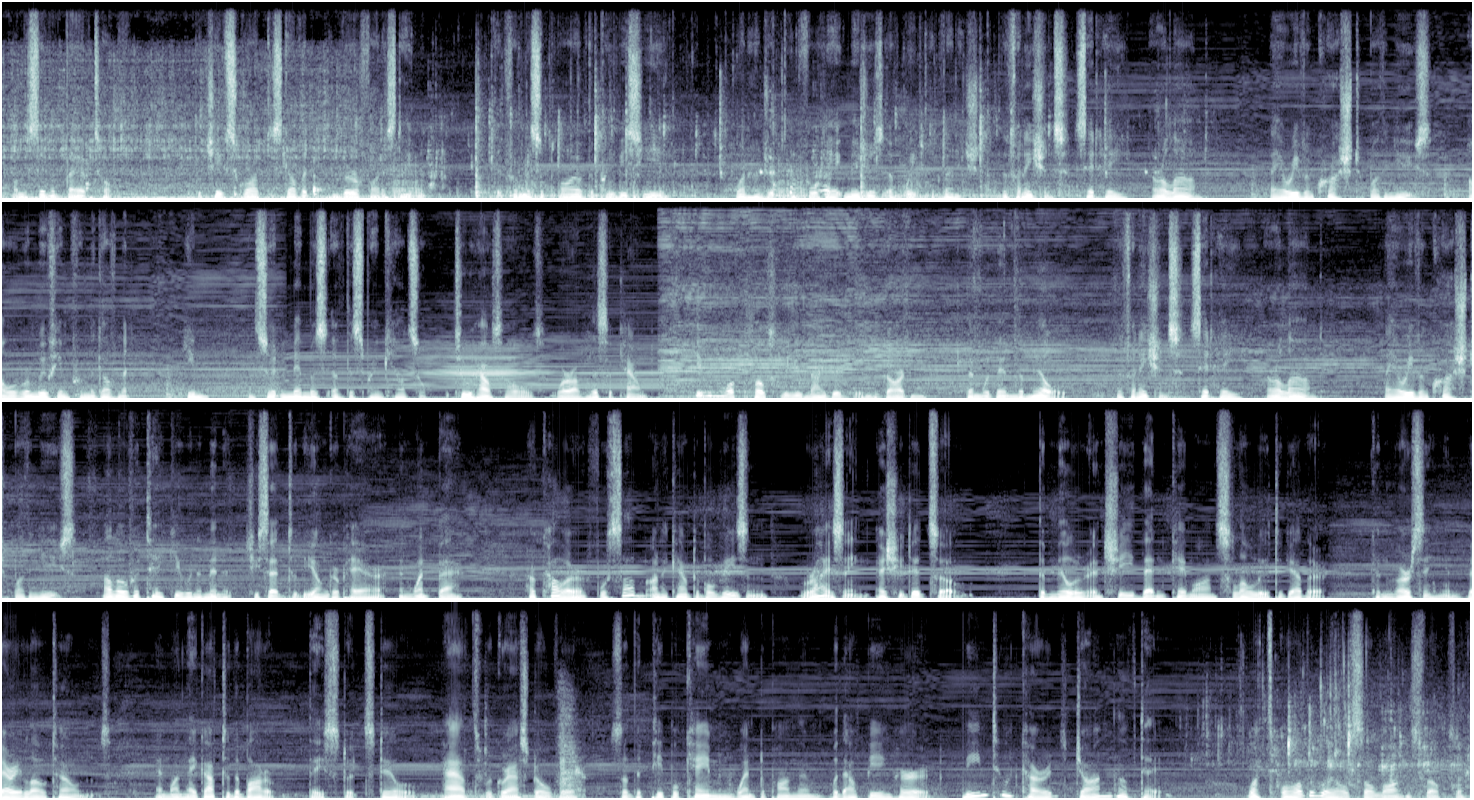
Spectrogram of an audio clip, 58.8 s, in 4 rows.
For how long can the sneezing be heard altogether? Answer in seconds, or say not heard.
3 s.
